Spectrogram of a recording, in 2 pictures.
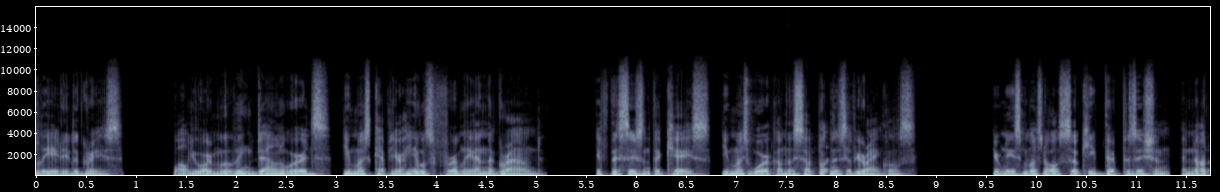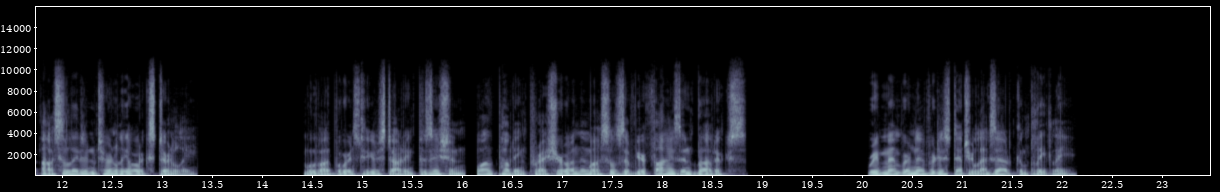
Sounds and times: Speech: 0.0s - 8.8s, 9.6s - 13.4s, 14.4s - 18.9s, 20.1s - 22.2s.

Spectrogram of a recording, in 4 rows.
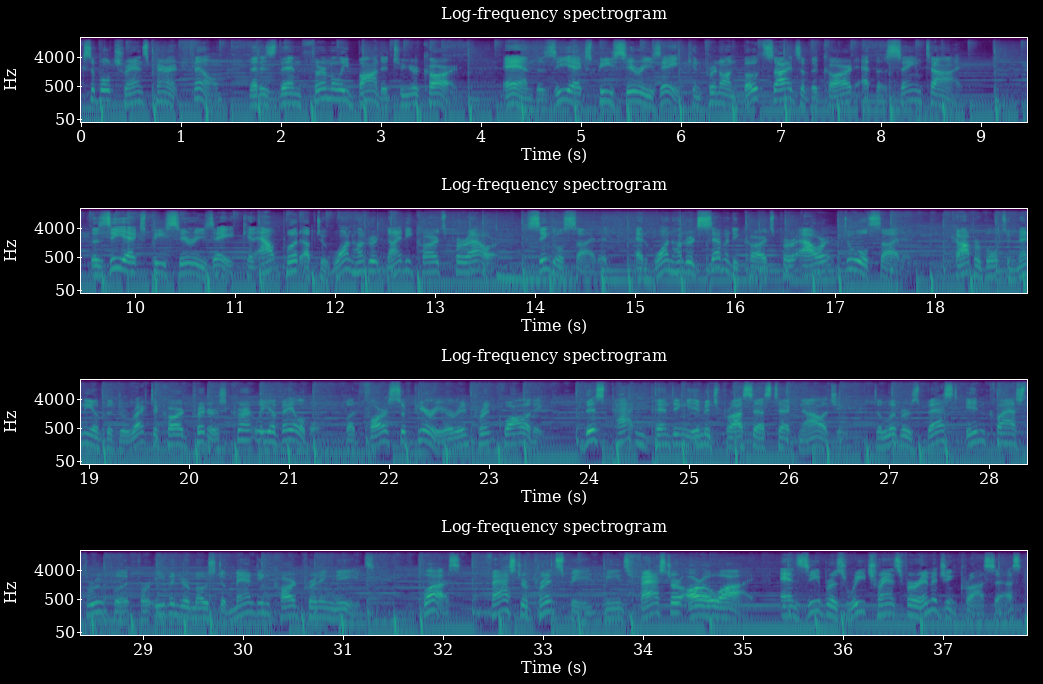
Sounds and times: Speech: 0.0s - 8.8s, 9.6s - 37.8s
Music: 0.0s - 37.8s.

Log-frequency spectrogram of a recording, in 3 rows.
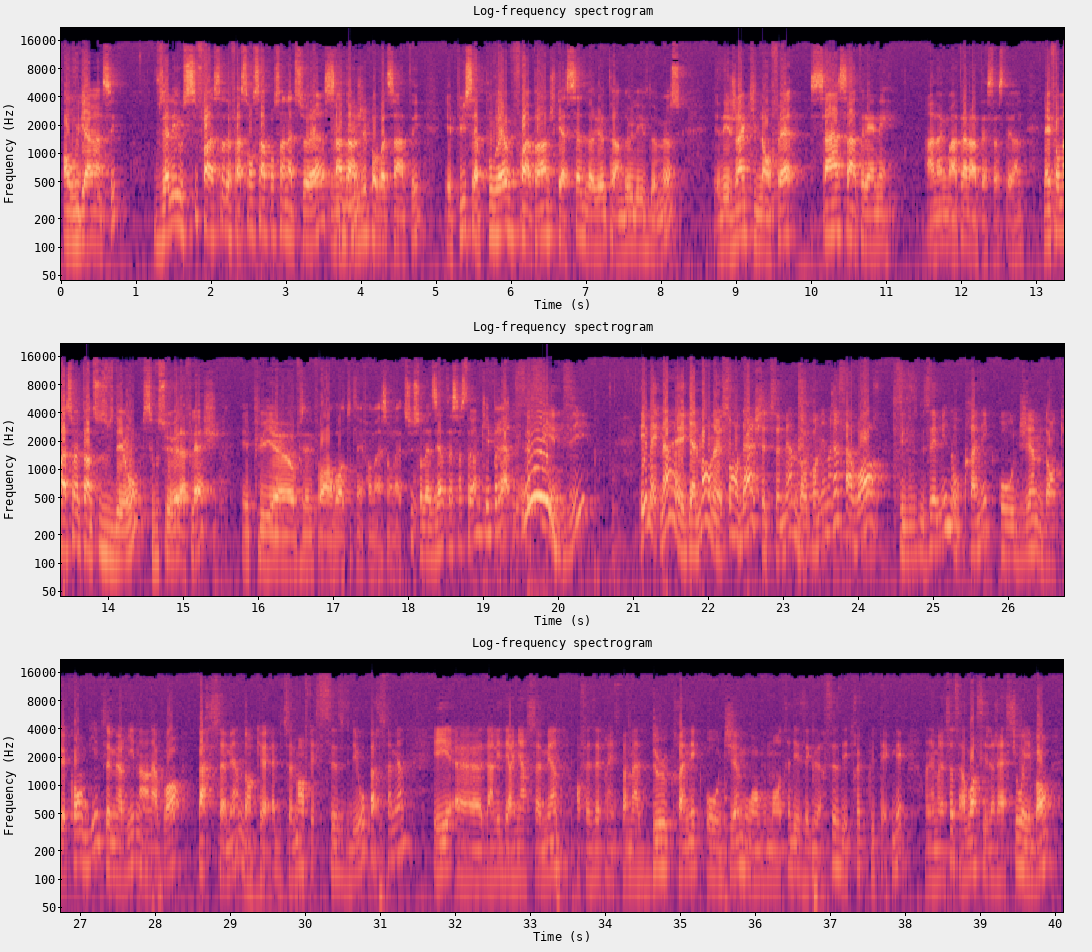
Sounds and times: Speech: 0.0s - 40.1s.

